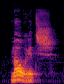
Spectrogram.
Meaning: a male given name, equivalent to English Morris
- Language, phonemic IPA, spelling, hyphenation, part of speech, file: Dutch, /ˈmɑu̯rɪts/, Maurits, Mau‧rits, proper noun, Nl-Maurits.ogg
